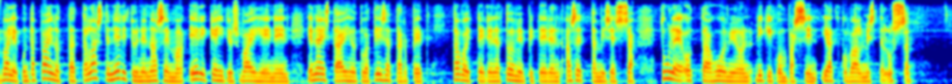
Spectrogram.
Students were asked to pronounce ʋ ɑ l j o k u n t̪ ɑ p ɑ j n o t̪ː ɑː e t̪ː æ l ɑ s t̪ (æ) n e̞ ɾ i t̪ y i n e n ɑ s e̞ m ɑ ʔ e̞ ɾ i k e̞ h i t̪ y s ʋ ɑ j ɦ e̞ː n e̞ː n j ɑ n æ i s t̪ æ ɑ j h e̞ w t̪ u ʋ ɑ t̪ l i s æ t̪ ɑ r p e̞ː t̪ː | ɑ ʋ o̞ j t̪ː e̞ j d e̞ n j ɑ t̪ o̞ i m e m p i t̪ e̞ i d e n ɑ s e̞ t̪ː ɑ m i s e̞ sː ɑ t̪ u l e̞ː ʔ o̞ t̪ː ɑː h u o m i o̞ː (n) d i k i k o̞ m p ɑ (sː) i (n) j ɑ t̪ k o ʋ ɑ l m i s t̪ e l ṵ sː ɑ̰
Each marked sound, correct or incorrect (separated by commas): incorrect, correct, correct, correct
